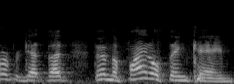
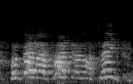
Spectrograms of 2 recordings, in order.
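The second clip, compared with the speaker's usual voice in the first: mock holler; 11 semitones higher, faster than usual. Soldier yelling again.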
